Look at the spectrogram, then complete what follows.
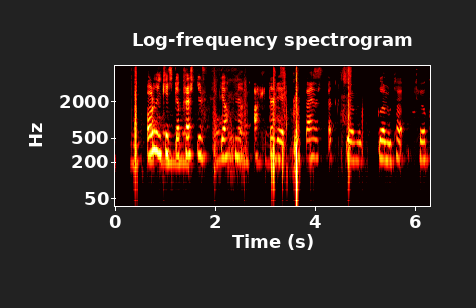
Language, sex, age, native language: Icelandic, male, 18-19, Icelandic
